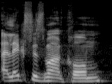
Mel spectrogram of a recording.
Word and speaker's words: Alexis Marcombe: Next to her, we have Alexis Marcombe. Did I pronounce that well, more or less?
